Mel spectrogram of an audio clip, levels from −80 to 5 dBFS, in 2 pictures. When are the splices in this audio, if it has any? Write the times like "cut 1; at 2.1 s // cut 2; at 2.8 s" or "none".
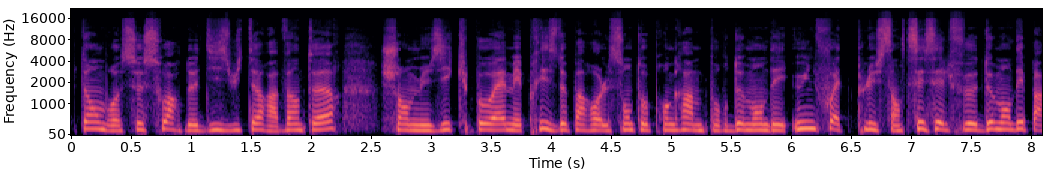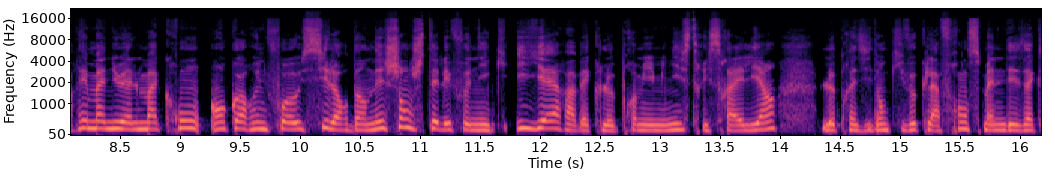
cut 1; at 6.9 s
